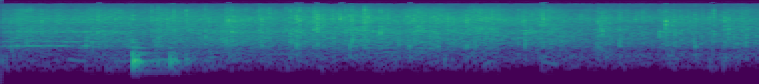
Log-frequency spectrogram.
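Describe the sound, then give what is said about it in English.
Applause from a church audience welcoming a guest speaker: dense, continuous clapping from many hands, fairly soft and even throughout, with one brief sharper burst near the start. “can we put our hands together and welcome our guest speaker today”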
